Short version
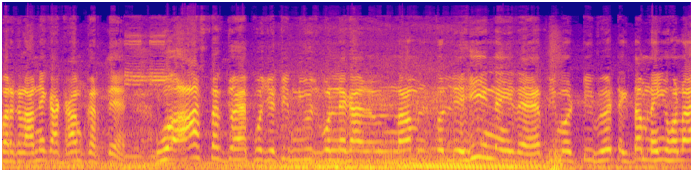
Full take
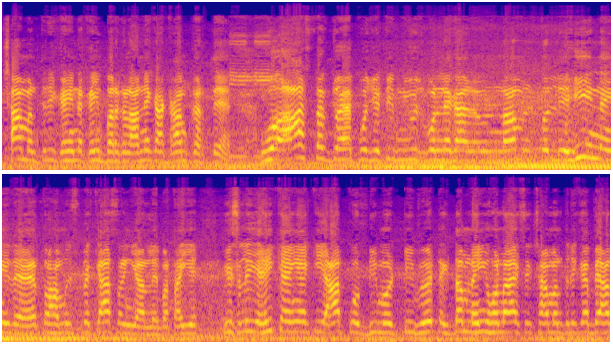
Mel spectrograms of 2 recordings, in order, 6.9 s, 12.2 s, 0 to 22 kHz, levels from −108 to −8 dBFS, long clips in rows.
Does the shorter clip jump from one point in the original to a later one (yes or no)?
yes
